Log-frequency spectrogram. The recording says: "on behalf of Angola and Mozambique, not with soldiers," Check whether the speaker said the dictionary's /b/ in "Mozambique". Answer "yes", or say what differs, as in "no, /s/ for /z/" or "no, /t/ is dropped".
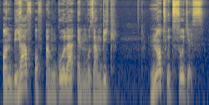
yes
